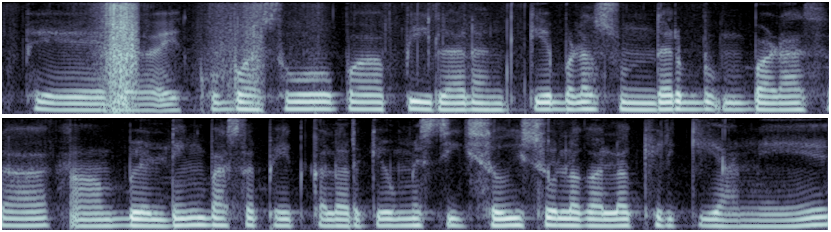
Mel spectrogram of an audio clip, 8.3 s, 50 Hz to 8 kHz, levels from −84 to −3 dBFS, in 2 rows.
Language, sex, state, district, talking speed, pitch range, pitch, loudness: Hindi, female, Uttar Pradesh, Varanasi, 180 wpm, 170-185 Hz, 180 Hz, -19 LUFS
